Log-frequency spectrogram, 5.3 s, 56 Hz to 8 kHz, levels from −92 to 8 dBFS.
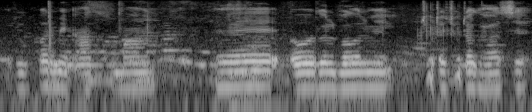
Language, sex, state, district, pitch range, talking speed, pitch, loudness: Hindi, male, Chhattisgarh, Sarguja, 160-175 Hz, 125 wpm, 165 Hz, -24 LUFS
